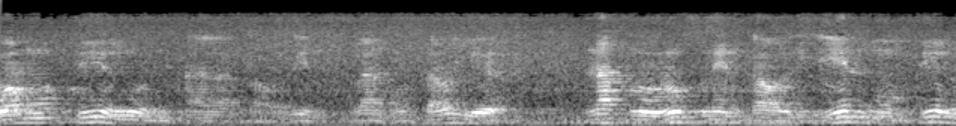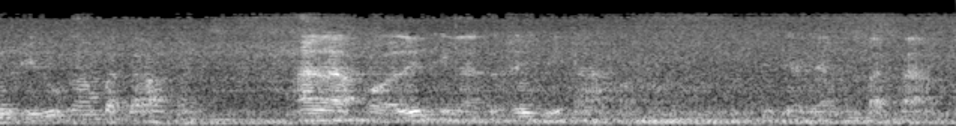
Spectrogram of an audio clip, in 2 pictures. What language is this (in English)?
Indonesian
